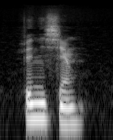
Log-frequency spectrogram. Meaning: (adjective) Phoenician; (noun) Phoenician language
- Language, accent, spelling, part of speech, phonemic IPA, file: French, France, phénicien, adjective / noun, /fe.ni.sjɛ̃/, LL-Q150 (fra)-phénicien.wav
